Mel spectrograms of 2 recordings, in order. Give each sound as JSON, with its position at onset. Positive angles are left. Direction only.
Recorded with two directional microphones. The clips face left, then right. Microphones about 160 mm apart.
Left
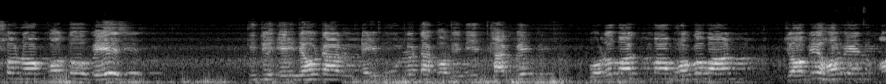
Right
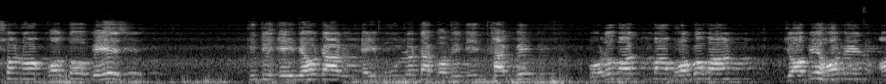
{"t": 0.0, "sound": "a man's voice", "side_deg": -45}
{"t": 2.6, "sound": "a man's voice", "side_deg": -45}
